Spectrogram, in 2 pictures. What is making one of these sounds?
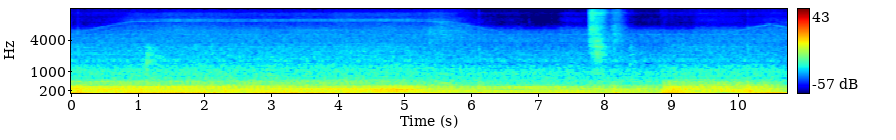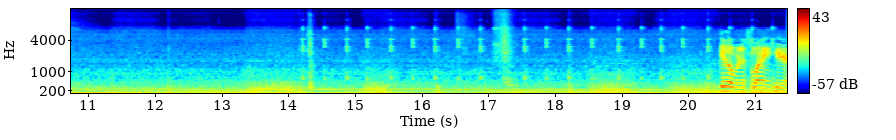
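A truck engine drones steadily, rising and falling in pitch.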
